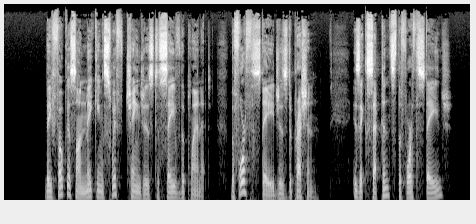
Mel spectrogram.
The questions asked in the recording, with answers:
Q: Is acceptance the fourth stage?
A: No, acceptance is not the fourth stage.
